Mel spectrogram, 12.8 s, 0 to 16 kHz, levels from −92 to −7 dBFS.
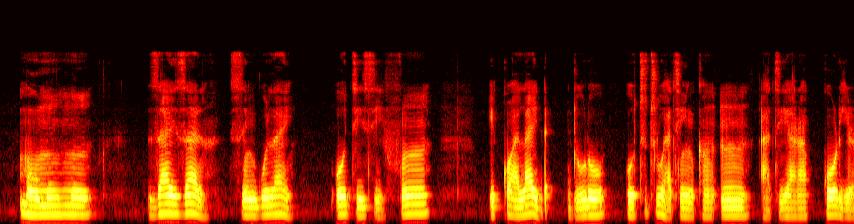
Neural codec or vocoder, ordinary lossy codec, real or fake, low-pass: none; none; real; 7.2 kHz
